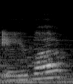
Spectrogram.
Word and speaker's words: K'Ayla: capital a yla and technically you say a love that's technically how you say it but kayla's fine because it confuses the crap out of everyone so yeah kayla it is that's me girl okay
